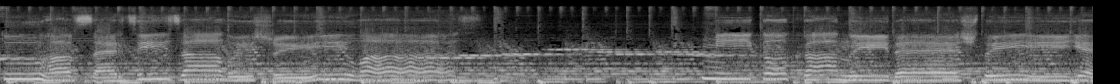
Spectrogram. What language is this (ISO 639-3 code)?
ukr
